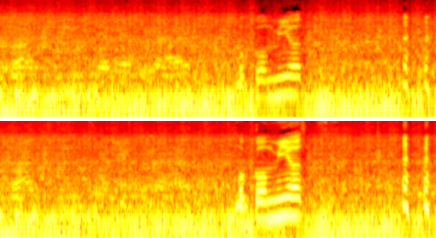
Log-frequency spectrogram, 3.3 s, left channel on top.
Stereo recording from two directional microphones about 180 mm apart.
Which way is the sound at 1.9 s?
50° right (ahead or behind).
